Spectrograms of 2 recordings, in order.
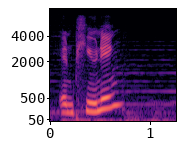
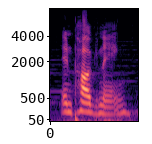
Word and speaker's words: impugning: We may need to investigate the rift itself to prove your motives are beyond in impuging. Impugning. That's definitely the correct pronunciation.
